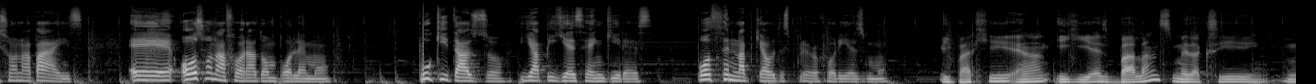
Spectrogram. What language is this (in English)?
Greek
